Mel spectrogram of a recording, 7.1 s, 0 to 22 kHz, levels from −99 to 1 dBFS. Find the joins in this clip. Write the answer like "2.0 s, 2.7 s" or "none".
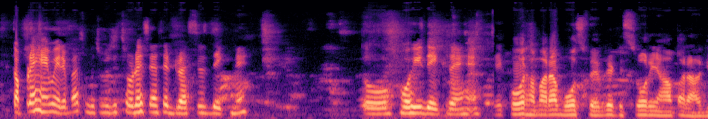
4.8 s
